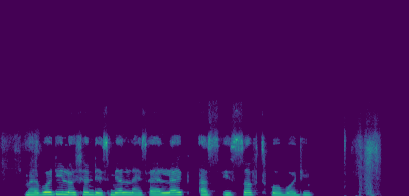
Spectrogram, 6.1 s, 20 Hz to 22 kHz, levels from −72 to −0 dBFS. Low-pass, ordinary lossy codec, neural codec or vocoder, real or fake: 10.8 kHz; Opus, 24 kbps; none; real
